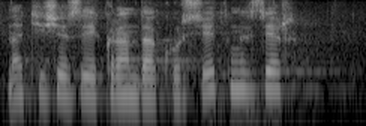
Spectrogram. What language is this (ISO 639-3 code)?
kaz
